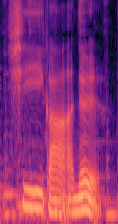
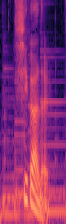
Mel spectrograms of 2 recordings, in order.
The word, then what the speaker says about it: 시간을: So we get 시간을, pronounced 시간을, 시간을.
